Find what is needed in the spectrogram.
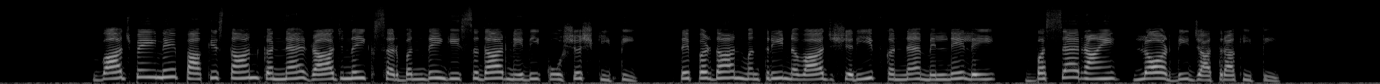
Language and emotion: Dogri, neutral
